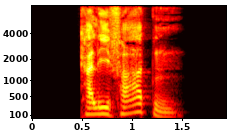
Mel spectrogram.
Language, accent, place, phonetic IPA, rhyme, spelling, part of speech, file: German, Germany, Berlin, [kaliˈfaːtn̩], -aːtn̩, Kalifaten, noun, De-Kalifaten.ogg
- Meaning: dative plural of Kalifat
